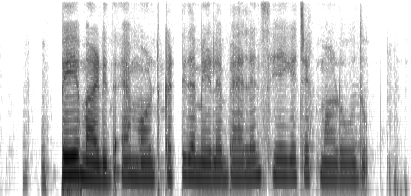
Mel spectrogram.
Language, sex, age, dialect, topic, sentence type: Kannada, female, 25-30, Coastal/Dakshin, banking, question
